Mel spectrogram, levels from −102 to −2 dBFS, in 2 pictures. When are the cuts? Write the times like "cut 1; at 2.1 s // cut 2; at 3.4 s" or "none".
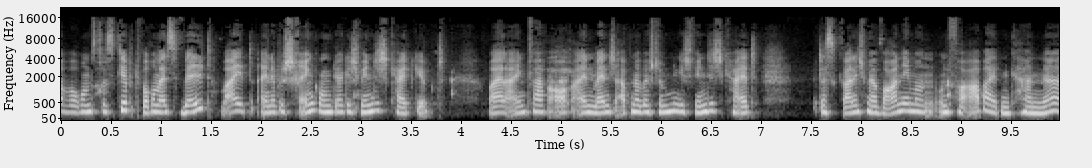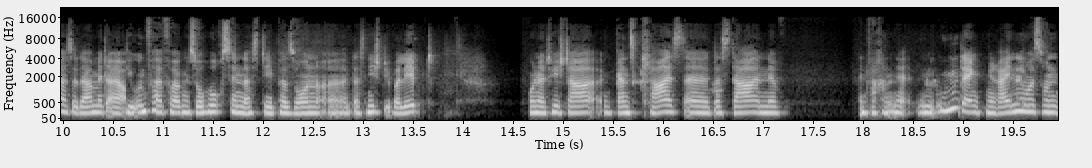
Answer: cut 1; at 10.6 s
